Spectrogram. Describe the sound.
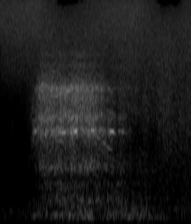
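A slow, deep inhalation in a guided breathing exercise, soft breathy air swelling for about a second and then gradually tapering off, alone and without talk.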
